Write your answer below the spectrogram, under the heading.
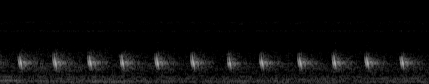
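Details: Chipmunk's loud knock-knock cluck call, which carries far through the forest. A short run of crisp hollow clucks, close to three per second, in a quiet background.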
